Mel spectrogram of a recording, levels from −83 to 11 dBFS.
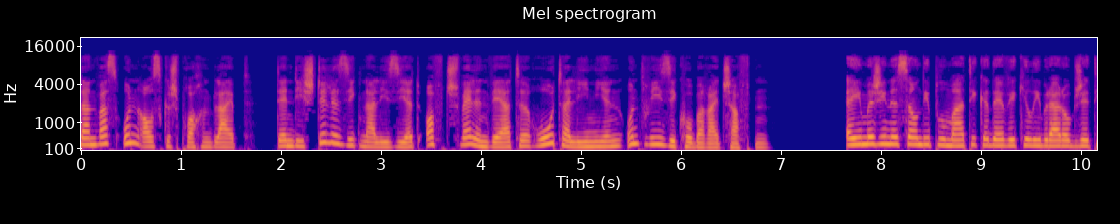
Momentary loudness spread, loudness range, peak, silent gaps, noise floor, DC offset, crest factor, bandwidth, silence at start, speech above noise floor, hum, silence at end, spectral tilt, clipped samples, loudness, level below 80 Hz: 8 LU; 3 LU; 0 dBFS; 7.55-7.64 s; under -90 dBFS; under 0.1%; 16 dB; 12 kHz; 0 s; over 74 dB; none; 0 s; -5.5 dB/octave; under 0.1%; -17 LUFS; -50 dBFS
